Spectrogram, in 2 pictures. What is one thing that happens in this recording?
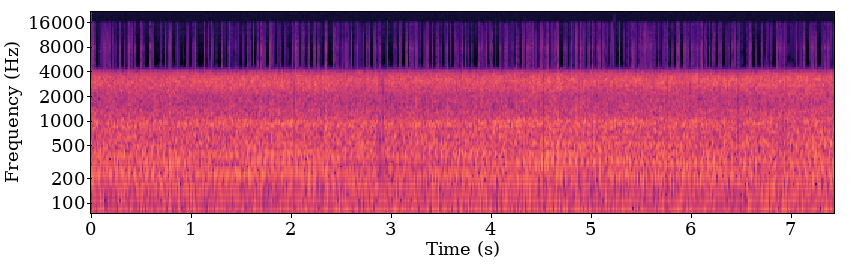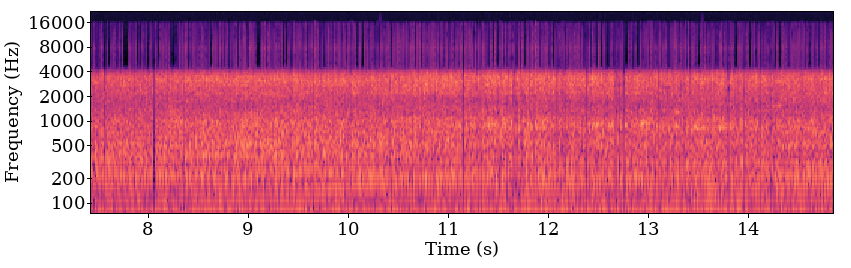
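The four radial piston engines of a bomber drone, heard from inside the fuselage.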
